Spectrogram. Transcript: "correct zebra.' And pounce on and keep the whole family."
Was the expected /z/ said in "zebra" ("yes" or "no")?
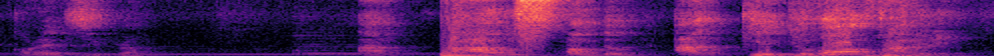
no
